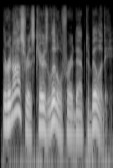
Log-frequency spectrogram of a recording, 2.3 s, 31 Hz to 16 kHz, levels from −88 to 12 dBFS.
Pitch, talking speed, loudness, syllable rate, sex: 145 Hz, 160 wpm, -16 LUFS, 7.8 syllables/s, male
